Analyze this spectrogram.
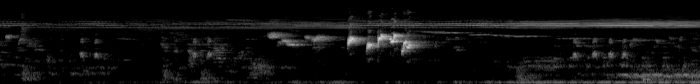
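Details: Red-whiskered bulbul singing the song style called hua krok khayao khuat, played for teaching young birds: one quick, bubbly warbled phrase of rising and falling whistled notes after faint scattered chirps, over a steady high whine and low hum.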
